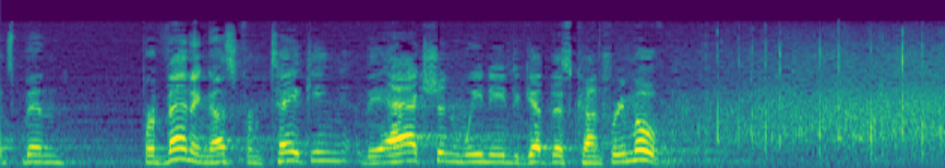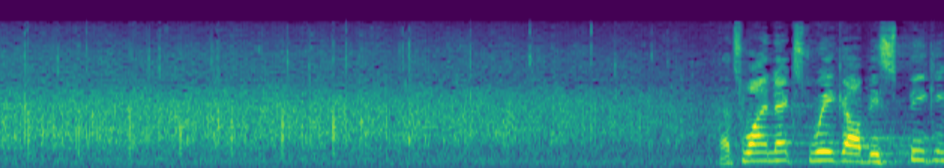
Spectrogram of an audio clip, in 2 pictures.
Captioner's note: applause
